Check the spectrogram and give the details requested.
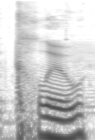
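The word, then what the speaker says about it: clew: of worms is called a clue which sounds normal a clue a clue until you uh get to uh until you spell it it's c ew and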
